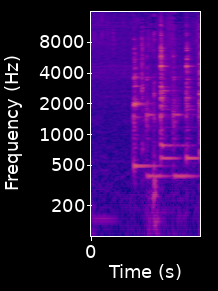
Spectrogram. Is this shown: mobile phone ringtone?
yes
